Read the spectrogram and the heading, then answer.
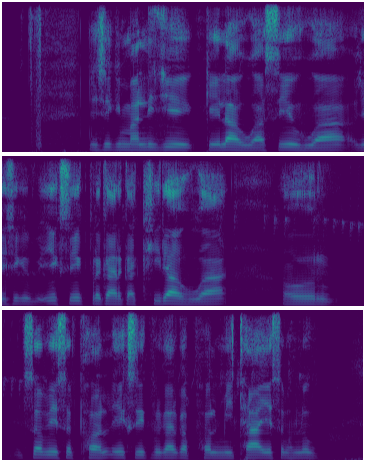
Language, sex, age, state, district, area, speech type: Hindi, male, 18-30, Uttar Pradesh, Chandauli, rural, spontaneous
